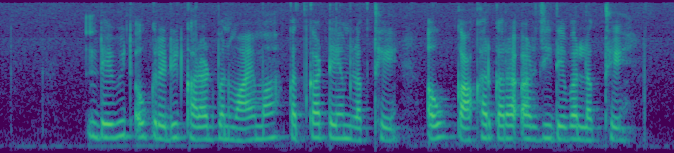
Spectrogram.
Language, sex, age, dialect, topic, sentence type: Chhattisgarhi, female, 25-30, Central, banking, question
